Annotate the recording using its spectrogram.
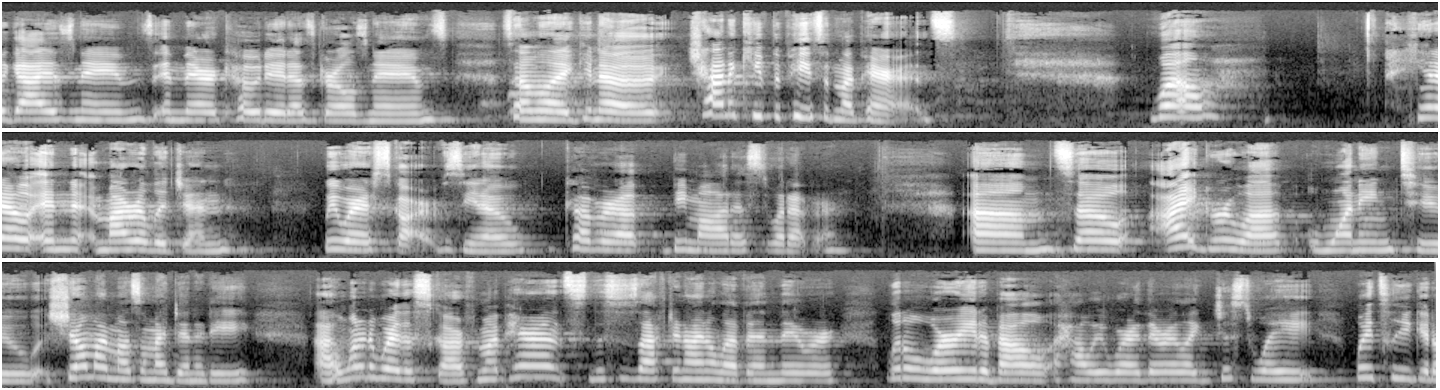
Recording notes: Stepped onto the stage of the Woman's Department Club in Shreveport to share her story during "All Y'all Live: Ladies Night". Our audience heard first-hand.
